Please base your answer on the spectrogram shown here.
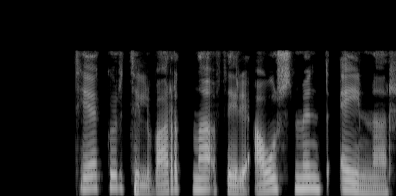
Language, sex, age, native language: Icelandic, female, 30-39, Icelandic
